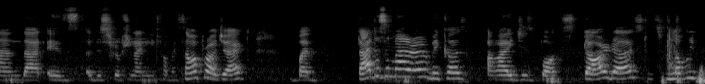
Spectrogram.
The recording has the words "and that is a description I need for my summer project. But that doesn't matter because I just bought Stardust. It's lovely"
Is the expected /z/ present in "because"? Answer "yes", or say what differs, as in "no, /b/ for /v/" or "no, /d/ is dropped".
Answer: yes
